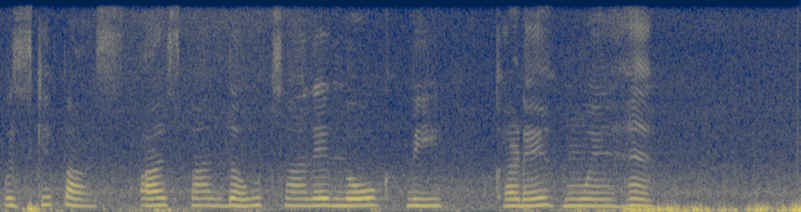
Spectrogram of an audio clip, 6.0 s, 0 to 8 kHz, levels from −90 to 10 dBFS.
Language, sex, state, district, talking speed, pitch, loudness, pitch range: Hindi, male, Madhya Pradesh, Dhar, 100 wpm, 255 Hz, -16 LUFS, 235-265 Hz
